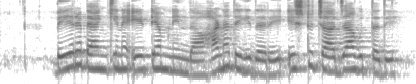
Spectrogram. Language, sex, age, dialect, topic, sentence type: Kannada, male, 36-40, Coastal/Dakshin, banking, question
